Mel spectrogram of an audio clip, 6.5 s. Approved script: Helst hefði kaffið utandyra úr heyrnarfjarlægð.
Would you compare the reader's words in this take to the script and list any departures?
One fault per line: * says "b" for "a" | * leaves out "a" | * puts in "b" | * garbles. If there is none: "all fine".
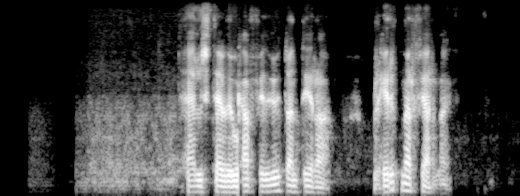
all fine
